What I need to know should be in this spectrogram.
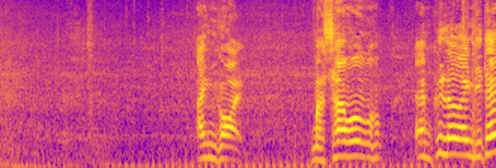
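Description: A motor scooter engine idles with a low putter.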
